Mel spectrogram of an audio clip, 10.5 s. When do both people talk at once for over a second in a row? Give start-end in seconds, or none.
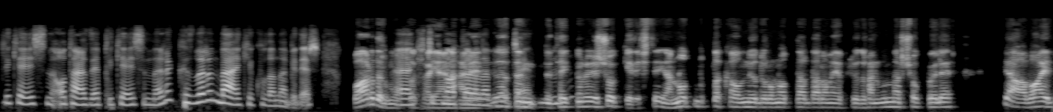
4.0-5.6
